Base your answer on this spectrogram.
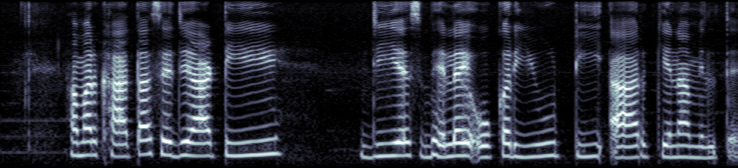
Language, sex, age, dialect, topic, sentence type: Maithili, male, 25-30, Bajjika, banking, question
